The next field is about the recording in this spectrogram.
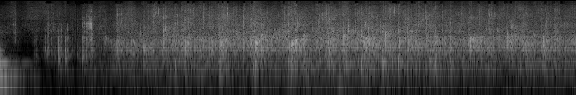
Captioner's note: attendees applaud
